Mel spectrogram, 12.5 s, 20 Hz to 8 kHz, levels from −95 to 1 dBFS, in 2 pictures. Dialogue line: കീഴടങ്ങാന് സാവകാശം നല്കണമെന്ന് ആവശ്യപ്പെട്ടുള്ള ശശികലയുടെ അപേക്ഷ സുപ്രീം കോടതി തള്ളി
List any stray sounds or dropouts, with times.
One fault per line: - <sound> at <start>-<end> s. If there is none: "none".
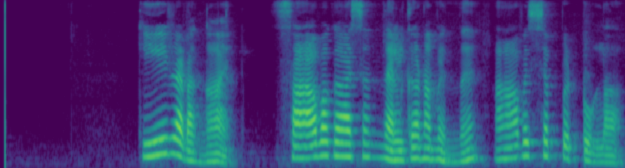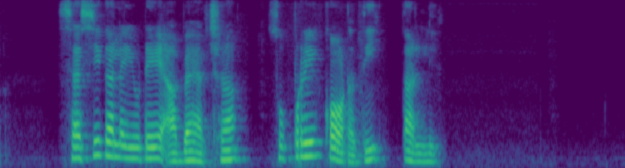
none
